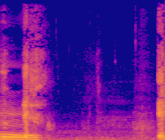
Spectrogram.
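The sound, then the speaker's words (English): Two short, rough coughs from a hoarse person, about a second apart with near-quiet between them. The first starts with a brief throaty, voiced rasp. “Excuse my coughing.”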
